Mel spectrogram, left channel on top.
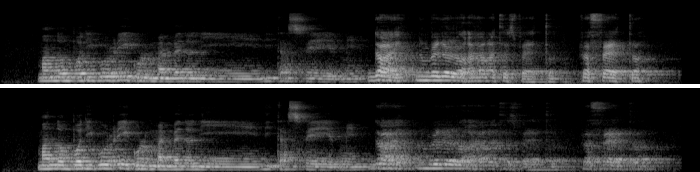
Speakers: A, on the right (about 20°); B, on the left (about 55°).
A: mando un po' di curriculum e vedo di, di trasferirmi.
B: Dai, non vedo l'ora, allora ti aspetto. Perfetto.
